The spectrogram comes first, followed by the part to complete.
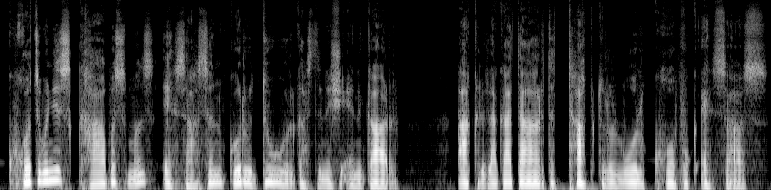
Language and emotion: Kashmiri, fearful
